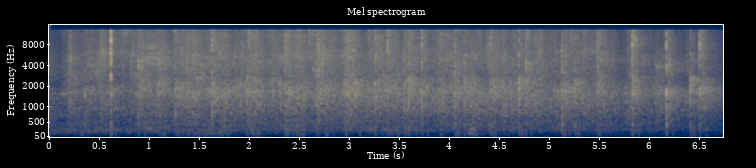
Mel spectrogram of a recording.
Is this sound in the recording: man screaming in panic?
no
